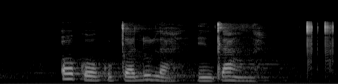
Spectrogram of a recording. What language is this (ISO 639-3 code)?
xho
